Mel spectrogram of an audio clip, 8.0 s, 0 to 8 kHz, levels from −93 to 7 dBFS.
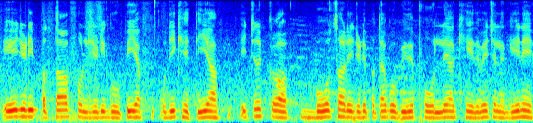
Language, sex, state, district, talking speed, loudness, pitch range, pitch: Punjabi, male, Punjab, Kapurthala, 185 wpm, -14 LUFS, 145-155 Hz, 150 Hz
